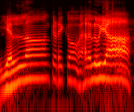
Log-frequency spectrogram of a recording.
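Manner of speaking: drawn-out build to a loud Hallelujah; slow, swelling call to the congregation; rousing preaching. Real, not acted. (எழுச்சியூட்டும் பிரசங்கக் குரல்)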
